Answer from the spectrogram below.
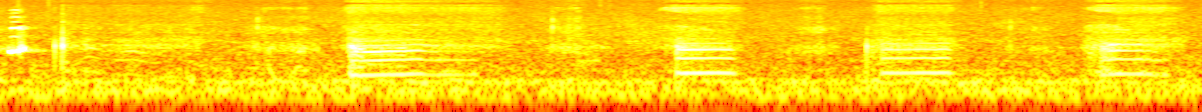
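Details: Repeated soft, tonal, whistling breath sounds about once a second in a quiet room; whistling snoring during sleep.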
